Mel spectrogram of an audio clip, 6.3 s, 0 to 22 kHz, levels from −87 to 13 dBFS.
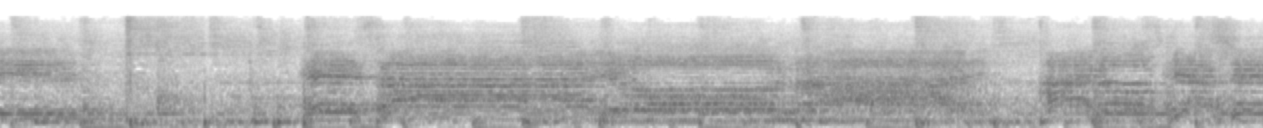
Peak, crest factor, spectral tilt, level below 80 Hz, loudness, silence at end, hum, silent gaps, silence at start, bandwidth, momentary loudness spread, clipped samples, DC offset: -16 dBFS; 16 dB; -3.5 dB/octave; -52 dBFS; -31 LUFS; 0 s; none; none; 0 s; 13 kHz; 6 LU; under 0.1%; under 0.1%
